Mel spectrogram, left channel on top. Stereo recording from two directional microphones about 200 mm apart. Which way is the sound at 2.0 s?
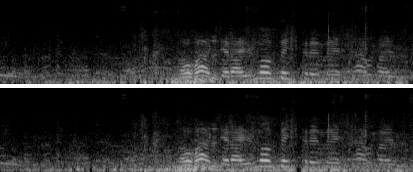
35° right (ahead or behind).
